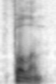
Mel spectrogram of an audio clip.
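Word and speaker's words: Fulham: F U L E M Fulum. Again, a soft ending.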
